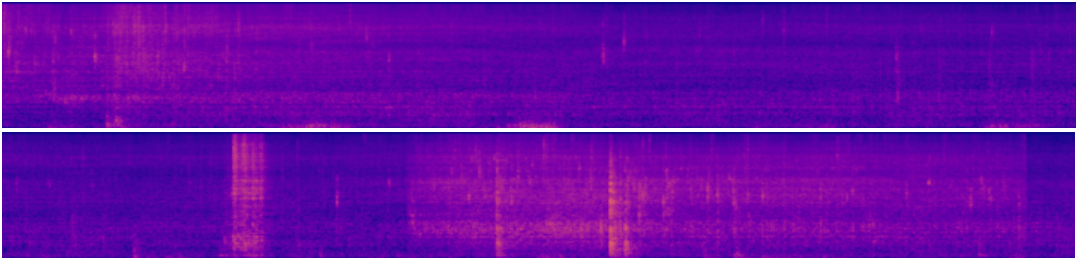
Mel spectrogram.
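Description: A handful of fries in a HexClad pan of warm oil gives a quiet, steady sizzle that comes in bursts, with a few louder splashes and clinks.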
